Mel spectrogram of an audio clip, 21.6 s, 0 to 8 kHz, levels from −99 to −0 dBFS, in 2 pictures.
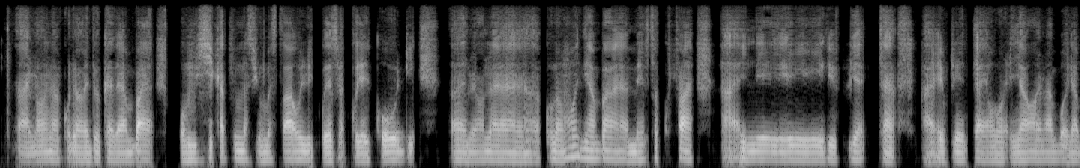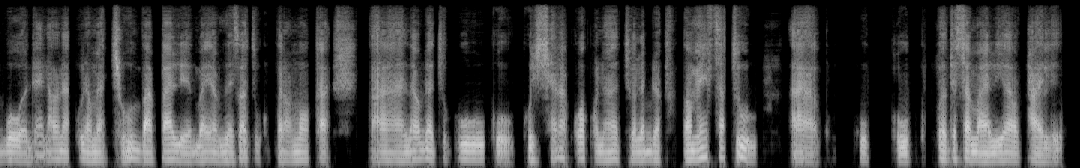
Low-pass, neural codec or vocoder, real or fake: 7.2 kHz; codec, 16 kHz in and 24 kHz out, 0.6 kbps, FireRedTTS-2 codec; fake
